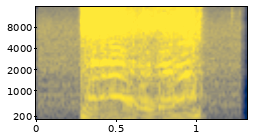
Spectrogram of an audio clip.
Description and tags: lip oscillation but this time i vocalize it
